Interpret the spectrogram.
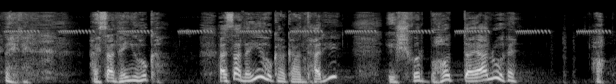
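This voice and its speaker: A man's voice: a little high, huge pitch swings, moderate pace, noisy background. A worried, reassuring king. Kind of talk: television mythological drama. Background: background music.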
